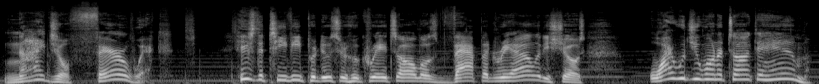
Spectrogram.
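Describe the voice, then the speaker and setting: Brief: skeptical probing doctor, played by a man, expressive, dry sarcasm. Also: fairly high pitch, measured pace, soft background music, full character voice. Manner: blunt, questioning, sardonic. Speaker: fellow doctor. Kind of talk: old-time radio drama acting.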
